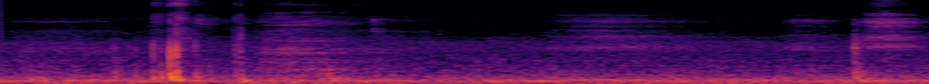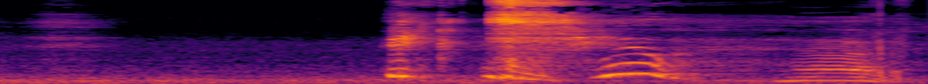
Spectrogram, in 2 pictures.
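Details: Sneeze that came on while putting away dishes: after quiet room noise, one sharp sneeze followed by a short vocal sound.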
